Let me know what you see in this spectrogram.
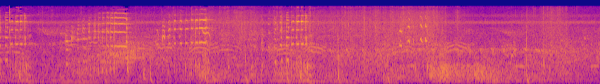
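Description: Rainforest ambience with bird calls: short, rapid high-pitched chirping trills about once a second, then fewer and softer ones, over a soft steady background hiss.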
